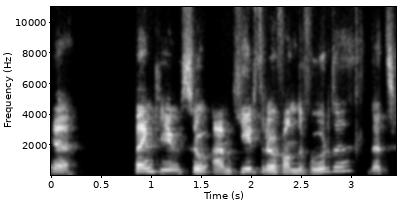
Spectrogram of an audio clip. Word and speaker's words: Geertrui van de Voorde: So I'm Geertrui van de Voorde. That's how you pronounce it.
